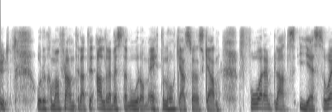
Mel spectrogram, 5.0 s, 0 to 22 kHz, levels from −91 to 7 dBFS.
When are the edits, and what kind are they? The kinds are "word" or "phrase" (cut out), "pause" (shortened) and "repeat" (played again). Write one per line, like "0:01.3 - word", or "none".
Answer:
0:02.4 - word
